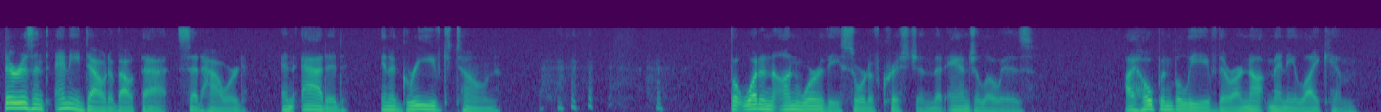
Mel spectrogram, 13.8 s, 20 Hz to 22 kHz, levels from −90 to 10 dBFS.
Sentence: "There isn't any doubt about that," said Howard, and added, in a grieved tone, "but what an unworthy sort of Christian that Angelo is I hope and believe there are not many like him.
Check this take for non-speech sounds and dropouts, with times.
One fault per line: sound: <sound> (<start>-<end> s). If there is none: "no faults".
sound: laugh (5.4-6.9 s)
